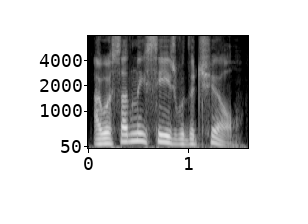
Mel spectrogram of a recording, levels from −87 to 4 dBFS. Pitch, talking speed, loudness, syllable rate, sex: 140 Hz, 265 wpm, -15 LUFS, 6.9 syllables/s, male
